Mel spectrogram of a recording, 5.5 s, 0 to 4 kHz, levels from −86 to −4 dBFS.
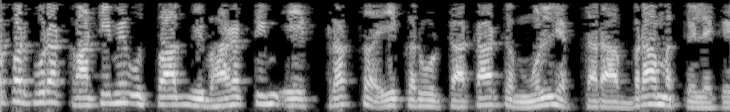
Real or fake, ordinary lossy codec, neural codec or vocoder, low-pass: real; none; none; 3.6 kHz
